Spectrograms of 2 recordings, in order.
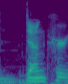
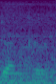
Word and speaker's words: Dunkirk: The Dunker Q. Dunkirk. Dunker And, Q. well, it's just Dunkirk. I know how it's actually pronounced.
